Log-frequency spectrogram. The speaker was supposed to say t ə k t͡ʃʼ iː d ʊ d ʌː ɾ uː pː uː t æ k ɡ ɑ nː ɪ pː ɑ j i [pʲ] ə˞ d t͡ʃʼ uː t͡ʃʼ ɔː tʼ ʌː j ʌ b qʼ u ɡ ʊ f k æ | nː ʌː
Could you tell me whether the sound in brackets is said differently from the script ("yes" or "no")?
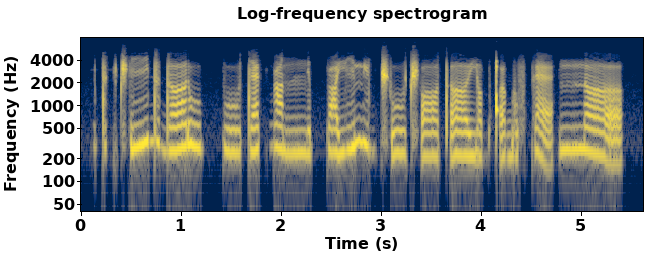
yes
